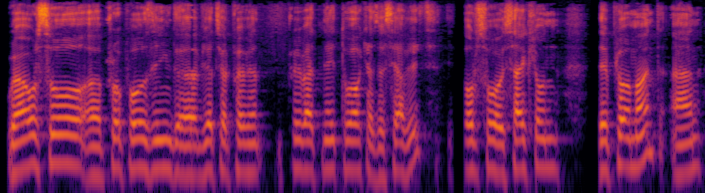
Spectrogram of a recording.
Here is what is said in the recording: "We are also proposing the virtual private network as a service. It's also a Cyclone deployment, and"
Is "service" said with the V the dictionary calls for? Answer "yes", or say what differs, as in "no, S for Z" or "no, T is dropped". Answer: yes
